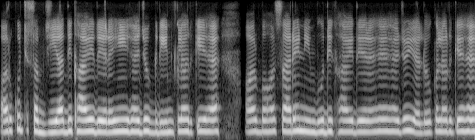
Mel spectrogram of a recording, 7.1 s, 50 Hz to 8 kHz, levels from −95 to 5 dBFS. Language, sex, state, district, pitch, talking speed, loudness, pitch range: Hindi, female, Chhattisgarh, Raipur, 235 Hz, 210 wpm, -15 LUFS, 230-245 Hz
